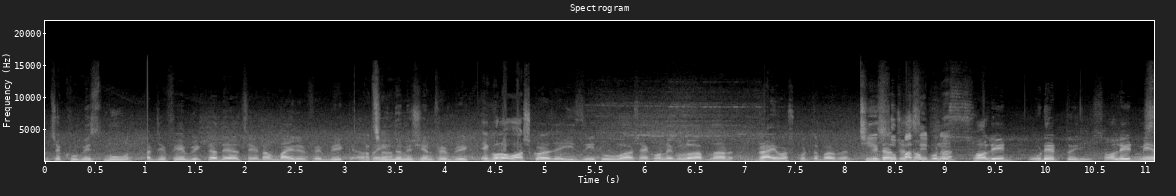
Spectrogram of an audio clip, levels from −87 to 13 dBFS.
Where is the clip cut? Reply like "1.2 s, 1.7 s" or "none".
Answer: 1.0 s, 4.3 s, 8.2 s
